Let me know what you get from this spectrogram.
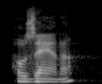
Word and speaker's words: Hosanna: The Greek word here is pronounced, are you ready for this? Hosanna.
